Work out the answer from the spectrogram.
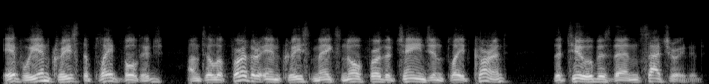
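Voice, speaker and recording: American man, low voice, formal training-film narration, measured and precise, dry close sound, muffled 1960s film soundtrack. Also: lively intonation, husky, dry recording. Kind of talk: scripted instructional narration.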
